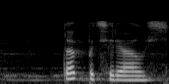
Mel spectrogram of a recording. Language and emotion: Russian, neutral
